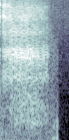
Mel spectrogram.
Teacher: на конце D тоже немножко приглушенная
